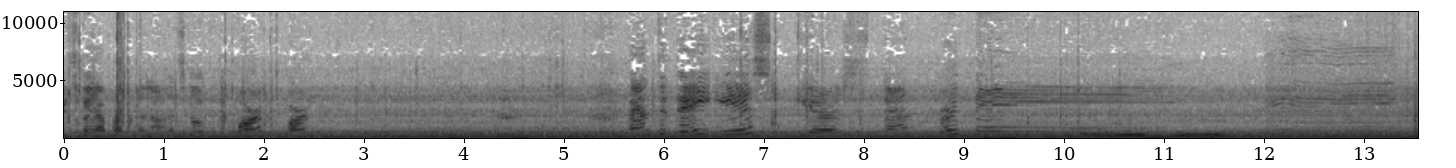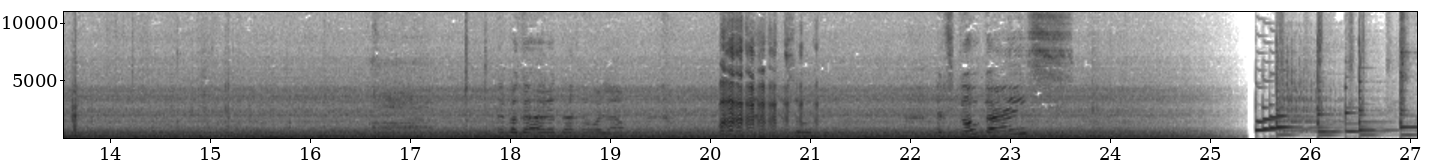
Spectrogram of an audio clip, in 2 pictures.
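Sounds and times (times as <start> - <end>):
people talking: 0.0 - 2.5, 5.6 - 13.5, 16.6 - 21.2, 22.1 - 23.7
car engine rumble: 0.0 - 25.4
road noise inside car: 0.0 - 25.4.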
